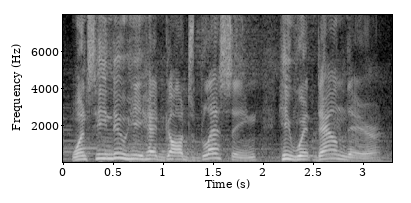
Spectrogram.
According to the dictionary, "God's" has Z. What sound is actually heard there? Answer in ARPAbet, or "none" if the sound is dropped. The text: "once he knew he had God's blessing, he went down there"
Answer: Z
